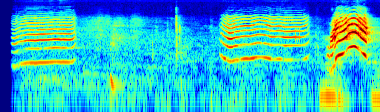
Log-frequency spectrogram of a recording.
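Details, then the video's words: Pet rose-ringed parakeet talking indoors, saying words like mummy and papa: two level, steady tonal syllables followed after a pause by a wavering, bending note, with faint room noise between. "Mummy Papa Bolunga Meto || Parrot Talking || Bolne wala tota"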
